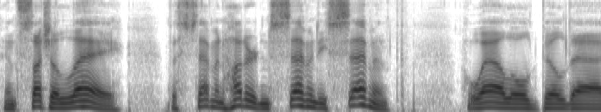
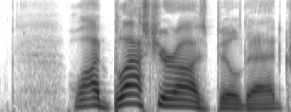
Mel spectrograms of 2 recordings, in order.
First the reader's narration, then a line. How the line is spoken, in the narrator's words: cried Peleg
